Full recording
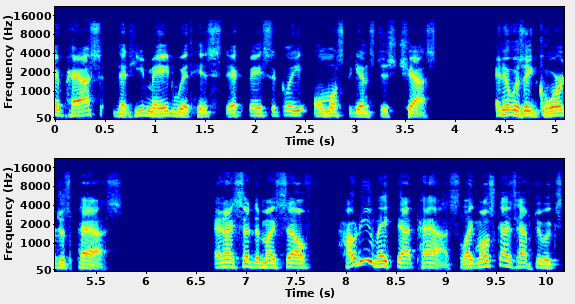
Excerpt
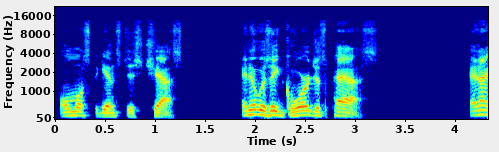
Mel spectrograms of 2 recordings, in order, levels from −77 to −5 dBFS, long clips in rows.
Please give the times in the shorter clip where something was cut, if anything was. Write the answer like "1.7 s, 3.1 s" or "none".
none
